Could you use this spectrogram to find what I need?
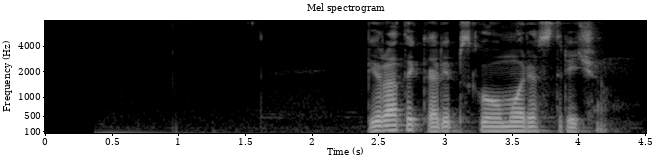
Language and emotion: Russian, neutral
